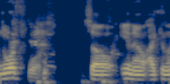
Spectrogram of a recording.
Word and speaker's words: Norfolk: It's spelled Norfolk, but they call it Northfor.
